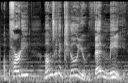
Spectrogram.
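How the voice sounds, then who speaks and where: A man's voice: extremely high pitch, big pitch swings, normal speed, music in the background, voice pushed up. A man voicing an earnest, fussy, brotherly young small-town deputy in an audio drama. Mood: alarmed.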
